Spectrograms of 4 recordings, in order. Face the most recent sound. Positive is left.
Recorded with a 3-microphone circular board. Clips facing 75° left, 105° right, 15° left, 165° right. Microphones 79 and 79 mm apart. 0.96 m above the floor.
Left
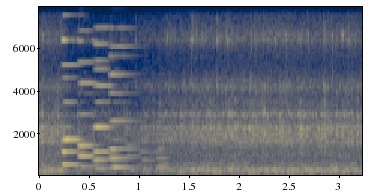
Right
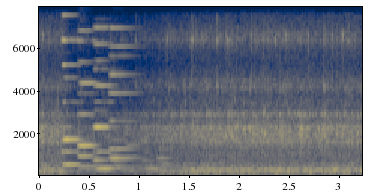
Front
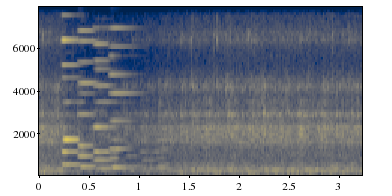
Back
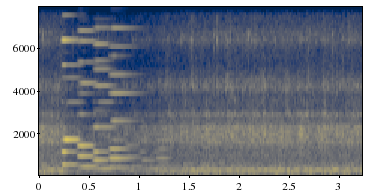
turn(degrees=155)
